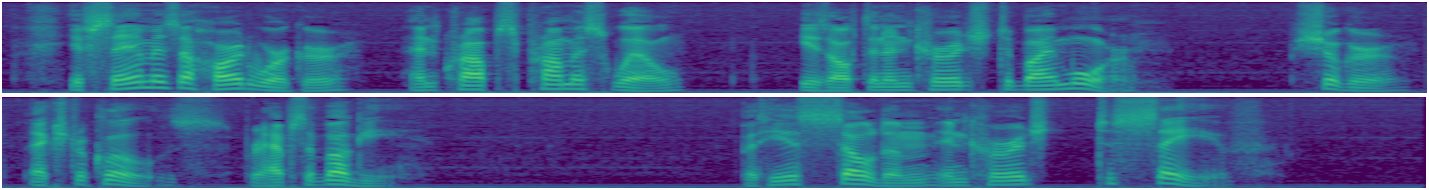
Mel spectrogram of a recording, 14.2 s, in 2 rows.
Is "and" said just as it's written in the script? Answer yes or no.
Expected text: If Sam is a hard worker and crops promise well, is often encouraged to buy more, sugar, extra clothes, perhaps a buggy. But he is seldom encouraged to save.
yes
